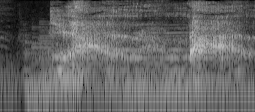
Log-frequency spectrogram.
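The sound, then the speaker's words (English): A man imitates a lion with two loud, rough, throaty growls, the second rising sharply before trailing off, with low rumbling tones throughout, growling in response to a real lion. “There was a lion, so I just started growling like a lion.”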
